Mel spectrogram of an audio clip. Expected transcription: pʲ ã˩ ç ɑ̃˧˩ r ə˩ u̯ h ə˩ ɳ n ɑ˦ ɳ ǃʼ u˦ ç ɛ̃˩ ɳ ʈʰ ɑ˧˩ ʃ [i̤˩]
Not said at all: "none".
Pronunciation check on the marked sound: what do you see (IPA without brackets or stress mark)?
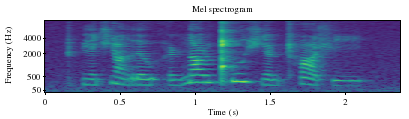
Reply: i˩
